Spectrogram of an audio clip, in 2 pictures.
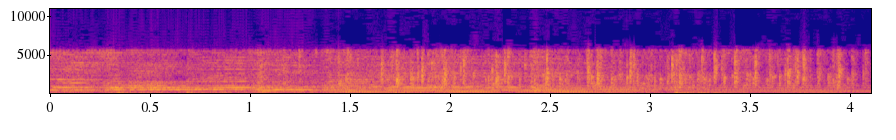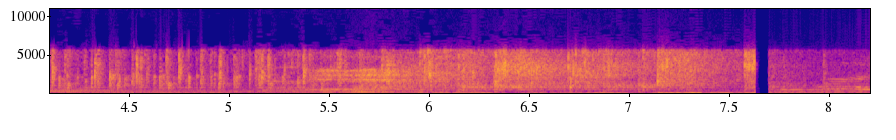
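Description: Live worship song: an acoustic guitar strummed under voices singing, with sustained chords, cut off abruptly near the end.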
